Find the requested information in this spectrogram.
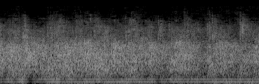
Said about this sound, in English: Yes, we could clap. Right?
